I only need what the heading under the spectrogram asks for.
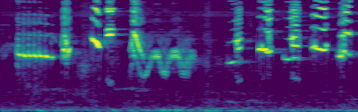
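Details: A morning-singing oriental magpie-robin pours out a dense medley: a quick stuttered trill, sharp chips, a zigzag warbling whistle, then a series of clipped, buzzy rising notes.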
